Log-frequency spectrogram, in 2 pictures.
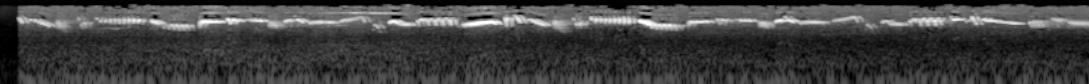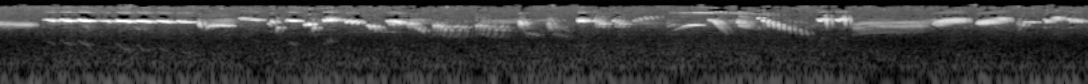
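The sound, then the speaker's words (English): A skylark sings a continuous, rapid, high-pitched warbling song full of trills and quick chirps. The outpouring runs without pause for the whole stretch over a faint low rumble. “That is the sound of the skylark, one of Dara McAnulty's superstars when it comes to birdsong.”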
